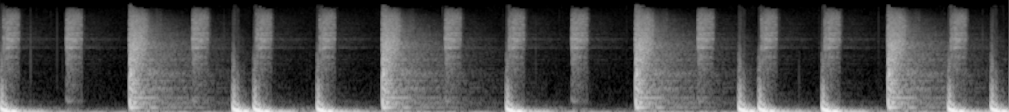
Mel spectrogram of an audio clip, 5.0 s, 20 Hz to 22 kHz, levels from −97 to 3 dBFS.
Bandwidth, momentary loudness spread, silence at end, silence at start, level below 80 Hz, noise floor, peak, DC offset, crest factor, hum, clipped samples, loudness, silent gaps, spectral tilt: 15.5 kHz; 15 LU; 0 s; 0 s; -18 dBFS; -33 dBFS; -2 dBFS; under 0.1%; 14 dB; none; under 0.1%; -16 LUFS; none; -5.5 dB/octave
